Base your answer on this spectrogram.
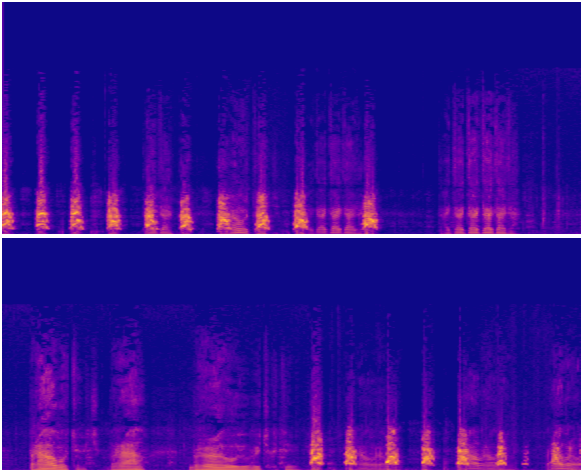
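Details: Fox terrier's first encounter with a wild boar: rapid sharp barks open, then a pause and a stretch of human talking and a drawn-out wavering voice, before barking resumes.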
